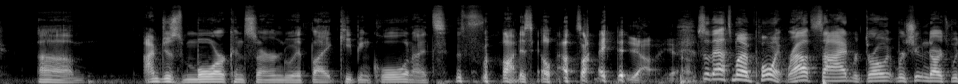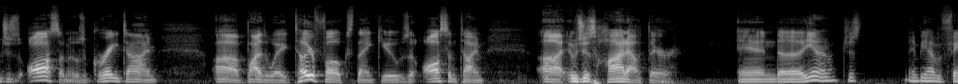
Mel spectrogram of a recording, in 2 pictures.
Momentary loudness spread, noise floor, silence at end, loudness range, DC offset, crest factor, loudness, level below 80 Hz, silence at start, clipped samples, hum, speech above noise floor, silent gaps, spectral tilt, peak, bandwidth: 13 LU; -56 dBFS; 0 s; 4 LU; under 0.1%; 20 dB; -21 LUFS; -46 dBFS; 0.4 s; under 0.1%; none; 35 dB; none; -4.5 dB/octave; 0 dBFS; 17 kHz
